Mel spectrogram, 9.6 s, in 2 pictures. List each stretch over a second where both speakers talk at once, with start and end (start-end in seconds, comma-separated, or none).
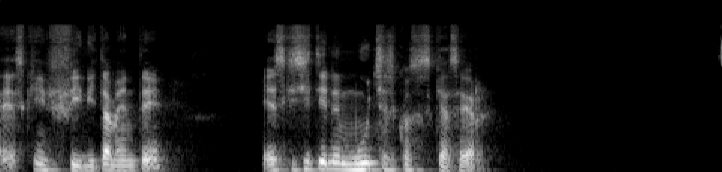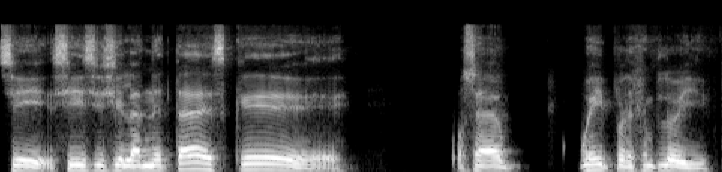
none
